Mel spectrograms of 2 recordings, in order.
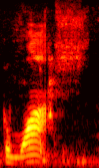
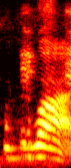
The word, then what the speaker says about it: gouache: So Melissa just let us know it's pronounced gouache. Yeah. Yeah. Wash.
